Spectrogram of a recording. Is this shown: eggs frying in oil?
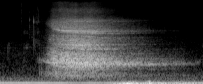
no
